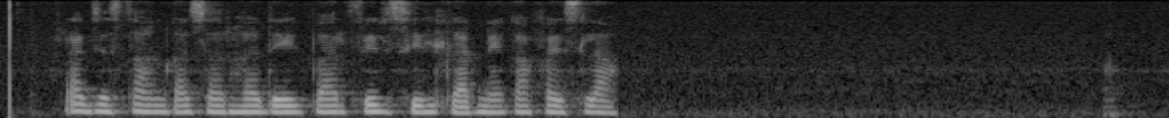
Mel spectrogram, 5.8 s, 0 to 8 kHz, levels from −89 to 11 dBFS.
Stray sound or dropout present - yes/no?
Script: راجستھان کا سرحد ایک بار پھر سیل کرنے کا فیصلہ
no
